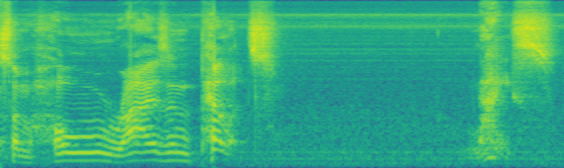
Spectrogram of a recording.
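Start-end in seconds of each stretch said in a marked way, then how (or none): none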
